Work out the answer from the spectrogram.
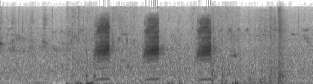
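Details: Little ducks calling: three harsh, nasal quacks spaced about three-quarters of a second apart, each short and buzzy, over a soft background hiss.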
